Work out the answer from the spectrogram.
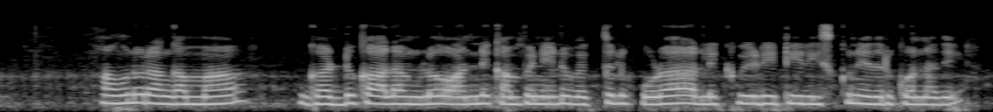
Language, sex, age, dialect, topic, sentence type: Telugu, male, 25-30, Telangana, banking, statement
